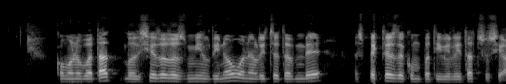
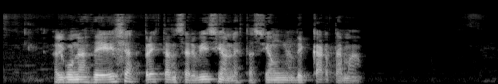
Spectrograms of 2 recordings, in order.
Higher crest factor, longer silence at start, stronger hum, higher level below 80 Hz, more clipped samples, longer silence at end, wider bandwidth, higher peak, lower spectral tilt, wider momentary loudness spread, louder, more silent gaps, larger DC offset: about the same, 22 dB vs 20 dB; first, 0.25 s vs 0.05 s; neither; second, -74 dBFS vs -54 dBFS; neither; second, 0 s vs 1.4 s; about the same, 11.5 kHz vs 11.5 kHz; second, -4 dBFS vs 0 dBFS; second, -2 dB/octave vs -4 dB/octave; first, 12 LU vs 9 LU; second, -25 LUFS vs -17 LUFS; neither; neither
